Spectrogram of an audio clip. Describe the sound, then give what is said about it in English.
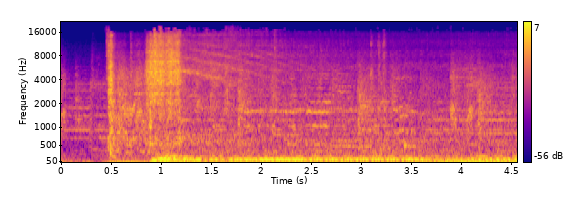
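A car engine cranks briefly with a whirring starter, then catches and settles into a steady, low rumbling idle that continues to the end. “Come on, start the car.”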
